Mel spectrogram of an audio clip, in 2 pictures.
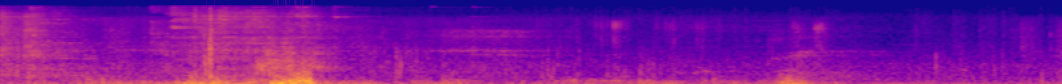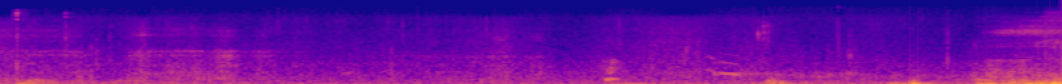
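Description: Footsteps on rough, overgrown ground, with a louder rustle about a second in and a few quieter thuds after it.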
